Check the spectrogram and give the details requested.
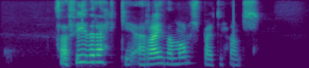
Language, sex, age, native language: Icelandic, female, 40-49, Icelandic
